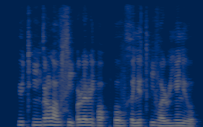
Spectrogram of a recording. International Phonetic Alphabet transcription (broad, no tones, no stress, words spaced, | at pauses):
ytʰĩ ɡʌɭlˠʌv siʔ ɔɭæɭẽʔɔʔ pʰov xəlʲʌtʰivʌ ɭyjẽlʲo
